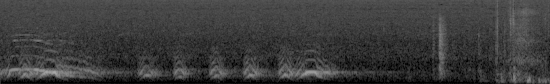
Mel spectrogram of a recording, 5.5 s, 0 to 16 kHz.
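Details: Barred owl calling at 1:30 am right outside a house, two owls present: a run of rhythmic, rolling hoots around five per second, ending in a drawn-out descending note, then a faint click and rustle.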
